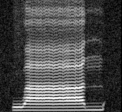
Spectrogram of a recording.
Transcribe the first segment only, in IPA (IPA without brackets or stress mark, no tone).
w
